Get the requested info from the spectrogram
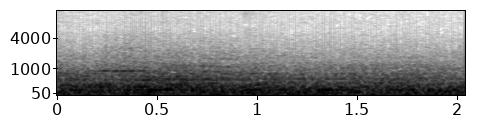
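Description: upHere H85K6 low-profile CPU cooler's fan running under the Cinebench heat test, a quiet steady low hum with no clicks or rattles.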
